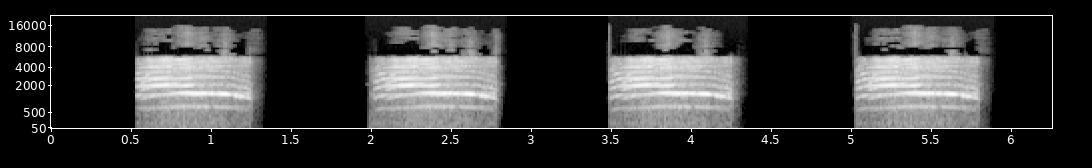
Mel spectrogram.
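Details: Peacock calling: four loud, nasal, harmonic wails, each under a second long, repeated about every one and a half seconds in a steady rhythm with silence between.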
